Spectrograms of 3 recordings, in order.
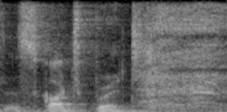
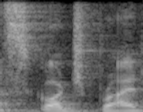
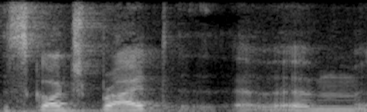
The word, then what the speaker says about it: Scotch-Brite: I always said Scotch-Brite, but Scotch-Brite I think is the right pronunciation.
